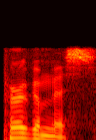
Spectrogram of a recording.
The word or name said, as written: Pergamus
